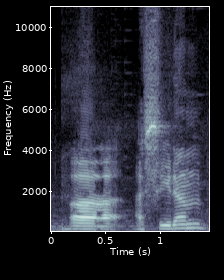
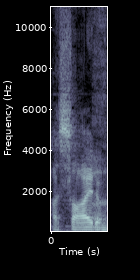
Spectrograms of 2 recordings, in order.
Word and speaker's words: Acidum: And by the way, Acidum, I pronounce it wrong. It's actually pronounced like asylum, so it's Acidum.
